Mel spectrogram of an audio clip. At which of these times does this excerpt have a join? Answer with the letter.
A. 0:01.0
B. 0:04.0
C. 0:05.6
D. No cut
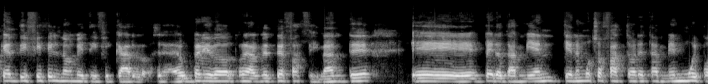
D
